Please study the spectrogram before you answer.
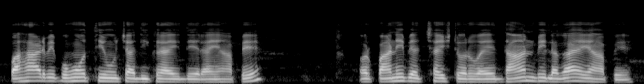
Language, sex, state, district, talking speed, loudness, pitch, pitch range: Hindi, male, Chhattisgarh, Sarguja, 235 wpm, -17 LUFS, 140 Hz, 125-155 Hz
